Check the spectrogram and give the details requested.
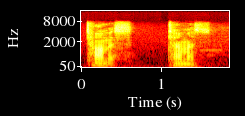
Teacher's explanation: And the last one here, this name, okay, instead of Thomas, it's Thomas. It's probably one of the only times we don't pronounce that TH.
